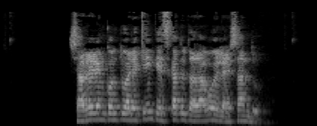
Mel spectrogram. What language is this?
Basque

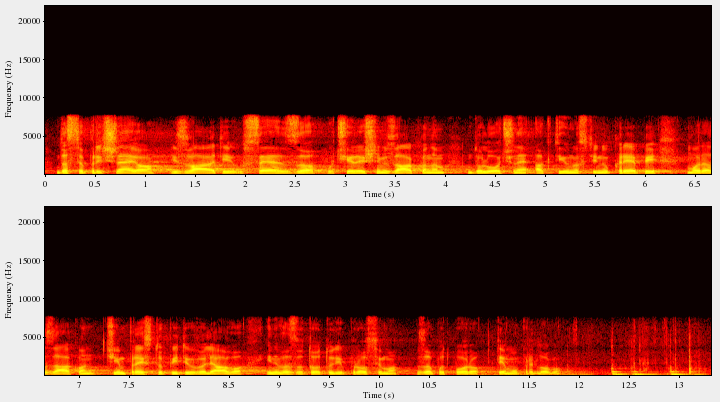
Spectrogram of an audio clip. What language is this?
Slovenian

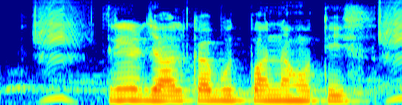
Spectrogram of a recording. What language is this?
Chhattisgarhi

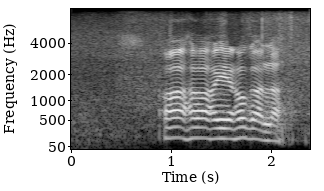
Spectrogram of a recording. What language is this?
Punjabi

